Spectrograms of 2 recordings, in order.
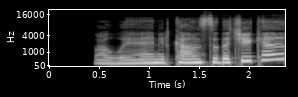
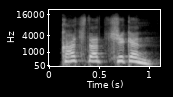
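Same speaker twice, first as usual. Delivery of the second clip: a touch higher mild call; lightly voiced call out; shout; 6 semitones higher, 3 dB louder than usual. A narrator's reading. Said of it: "shouts Daddy Ndalami".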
